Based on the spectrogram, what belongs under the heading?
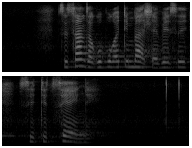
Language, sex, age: Swati, female, 20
